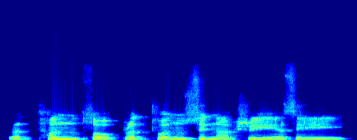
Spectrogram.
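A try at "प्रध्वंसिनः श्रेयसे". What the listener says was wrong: Pradhan, the na sound should not come. Pradhvam sound should come. Pradhamsi nash.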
